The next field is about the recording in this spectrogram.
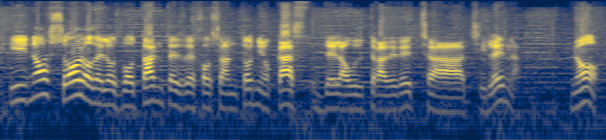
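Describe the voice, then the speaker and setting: A man from Bolivia giving opinionated political commentary, indignant and emphatic, reeling off place names in a steady rhythm. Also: mid-range voice.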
